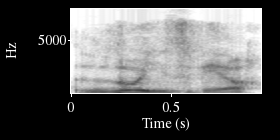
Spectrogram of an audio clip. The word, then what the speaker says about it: Louisville: and he was uh the head coach at a school in Louisville, Kentucky. I know it's spelled Louisville was actually pronounced Louisville.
